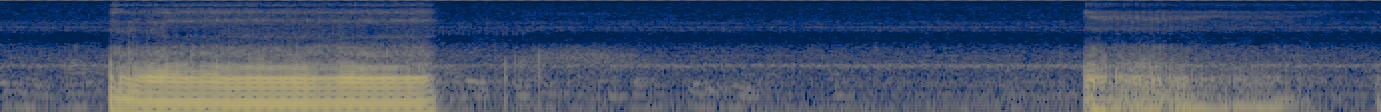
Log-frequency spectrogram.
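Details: Dog named Cork snoring while asleep: one long, deep rumbling snore then a shorter rough breath; ordinary snoring.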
